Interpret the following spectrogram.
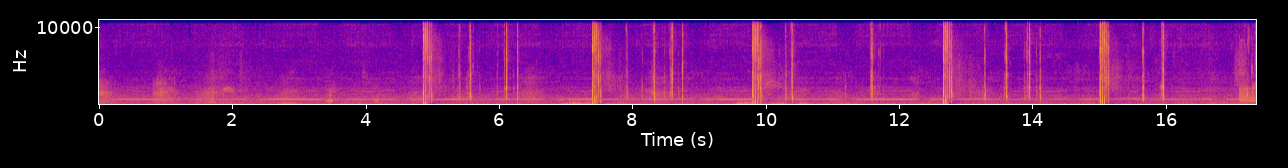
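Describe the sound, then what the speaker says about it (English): Rapid shots ring out at a Caldwell target turner, several sharp loud cracks spaced a few seconds apart over a steady background tone, with lighter clicks and knocks in between. "we're going to shoot faster this time."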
